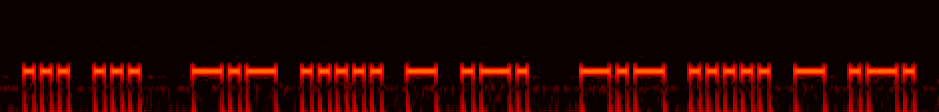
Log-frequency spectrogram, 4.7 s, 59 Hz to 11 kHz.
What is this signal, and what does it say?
Morse code, heard as a keyed tone, about 27 wpm, 400 Hz. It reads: SS K5TR K5TR
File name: CW / CW-SS-k5tr- -1700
